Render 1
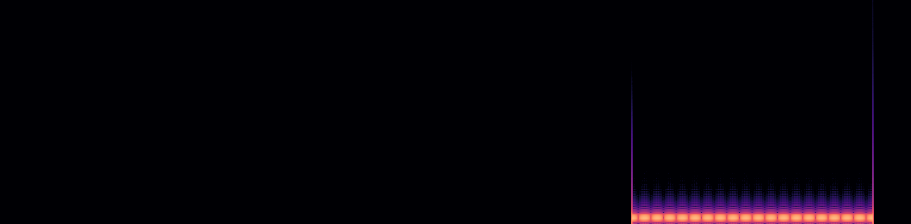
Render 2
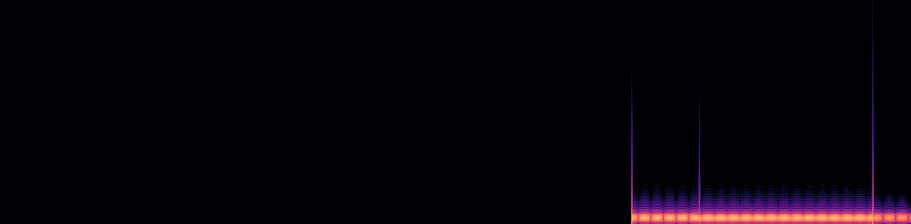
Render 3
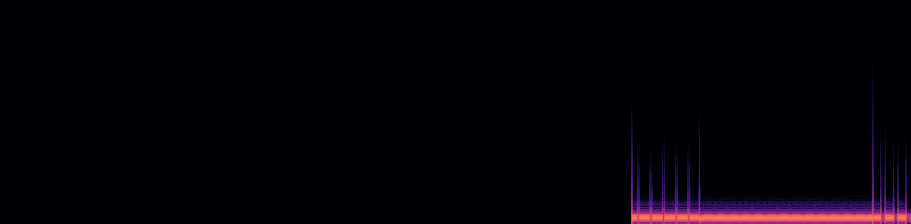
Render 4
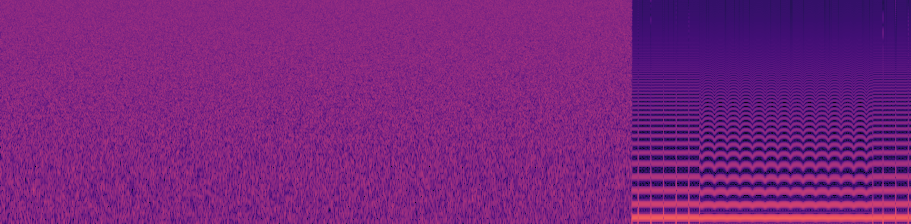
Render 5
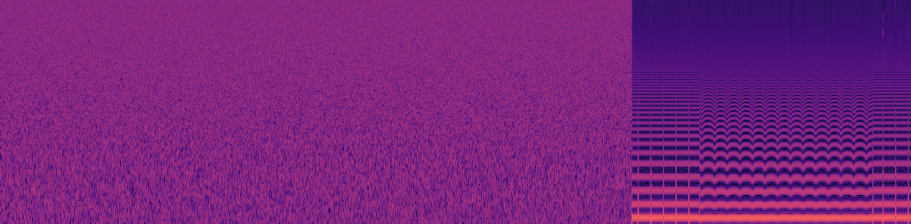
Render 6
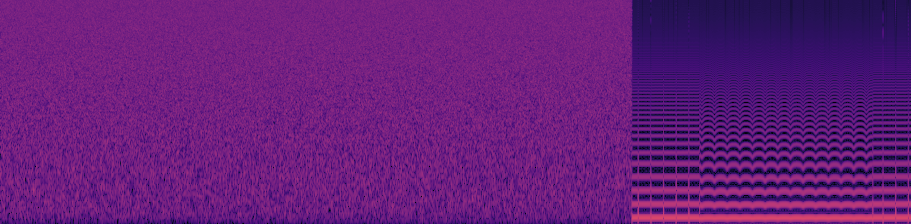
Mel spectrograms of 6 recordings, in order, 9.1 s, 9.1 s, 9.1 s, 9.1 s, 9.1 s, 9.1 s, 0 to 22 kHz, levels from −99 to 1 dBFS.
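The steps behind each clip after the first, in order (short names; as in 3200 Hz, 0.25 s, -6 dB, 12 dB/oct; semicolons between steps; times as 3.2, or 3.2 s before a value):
echo 0.676 s -6 dB; gain -1 dB
level quantiser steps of 15 dB
infinite clipping
nothing audible
HPF 120 Hz 6 dB/oct; gain -4.5 dB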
